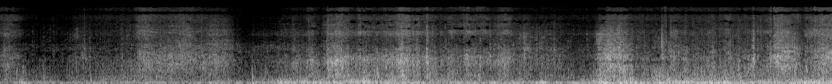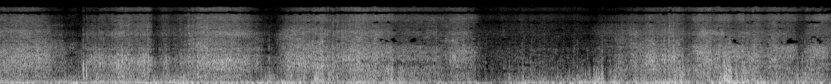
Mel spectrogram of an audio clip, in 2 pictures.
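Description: Wind buffeting the microphone: a rumbling rush of noise that swells and dips in gusts.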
